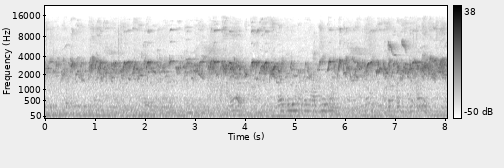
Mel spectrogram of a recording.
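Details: Red-whiskered bulbul singing battle, with many birds chattering at once in a rapid stream of sweet chirping phrases, punctuated by occasional clear whistles, faint voices and a low background drone.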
